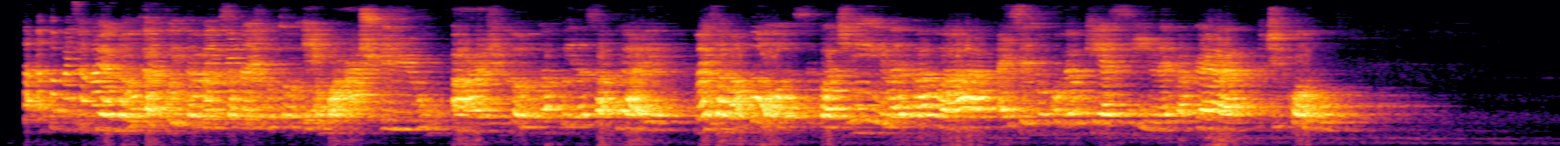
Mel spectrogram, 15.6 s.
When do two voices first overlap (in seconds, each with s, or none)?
1.0 s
